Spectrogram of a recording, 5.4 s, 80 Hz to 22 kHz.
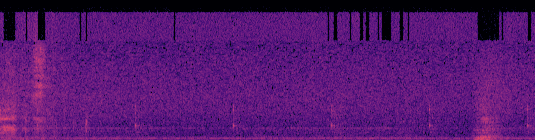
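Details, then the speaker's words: Dell Alienware X51 R2 desktop: the front hard-drive fan repeatedly stops and restarts with a faint click about once a second; owner suspects the motherboard is resetting, possibly from a bad power supply. "The fan that's up here in the front, it's turning on and off, and every time it does, I hear the click."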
